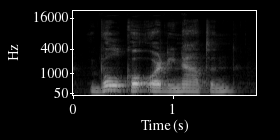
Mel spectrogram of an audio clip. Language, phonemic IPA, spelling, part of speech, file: Dutch, /ˈbɔl.koː.ɔr.diˌnaː.tə(n)/, bolcoördinaten, noun, Nl-bolcoördinaten.ogg
- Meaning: spherical coordinates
